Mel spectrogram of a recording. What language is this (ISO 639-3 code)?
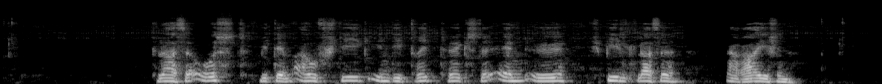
deu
